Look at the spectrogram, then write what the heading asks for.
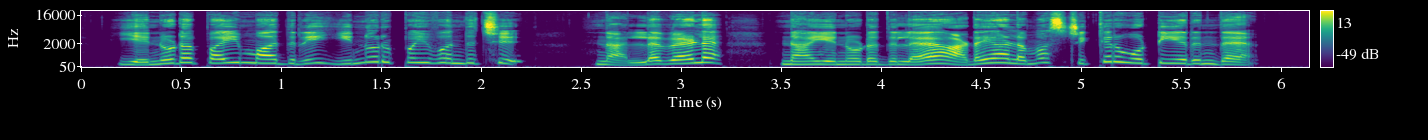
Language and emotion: Tamil, happy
